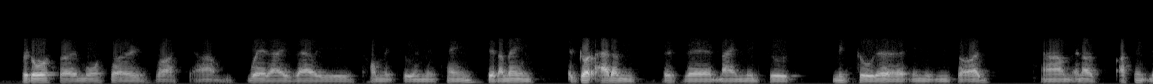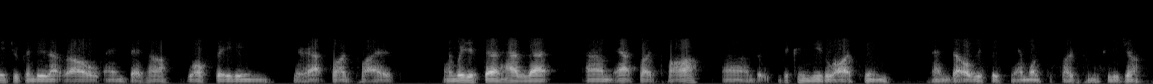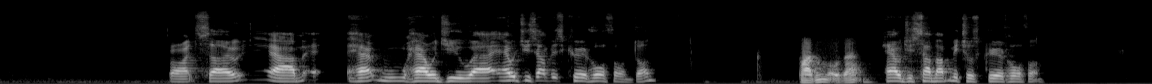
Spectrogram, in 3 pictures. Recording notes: live on Twitter Spaces each week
